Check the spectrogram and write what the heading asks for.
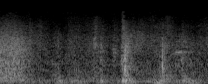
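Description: Bedding fabric rustling and swishing as a quilted mattress protector is pulled over and smoothed onto a mattress, with a couple of soft knocks past the middle.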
